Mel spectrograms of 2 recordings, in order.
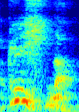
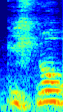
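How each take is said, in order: First: "Krishna" with a long final "aa"; mimicked foreign "Krish-naa" for Krishno; mispronounced Krishna. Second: Said in the usual way. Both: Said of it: "তারা কৃষ্ণ বলতে পারে না".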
